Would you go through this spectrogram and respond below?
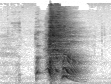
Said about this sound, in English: I've got to sneeze right away.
